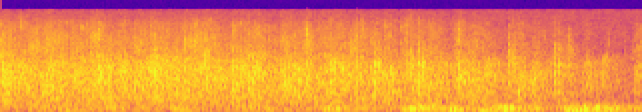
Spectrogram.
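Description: Audience applauding, the clapping slowly dying away toward the end.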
